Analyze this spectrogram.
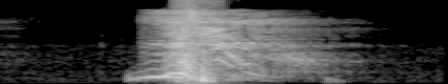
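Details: A single loud, forceful sneeze from a male, with a brief intake then an explosive burst of air, set off by sneezing snuff (chhinkni) tried for the first time.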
